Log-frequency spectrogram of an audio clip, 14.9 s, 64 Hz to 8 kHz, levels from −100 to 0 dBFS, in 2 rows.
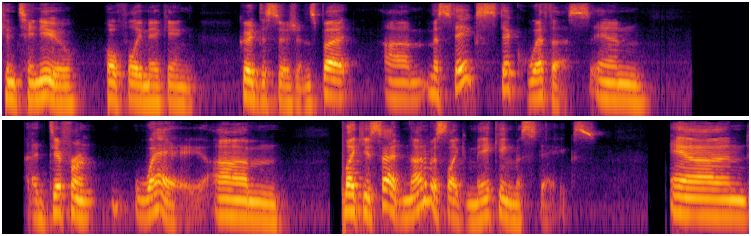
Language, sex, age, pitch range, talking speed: English, male, 40-59, 125-155 Hz, 105 wpm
